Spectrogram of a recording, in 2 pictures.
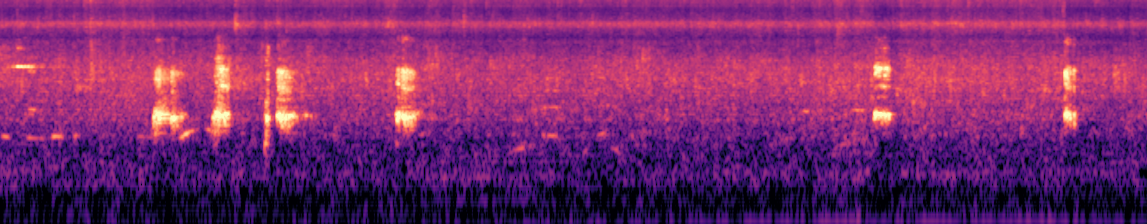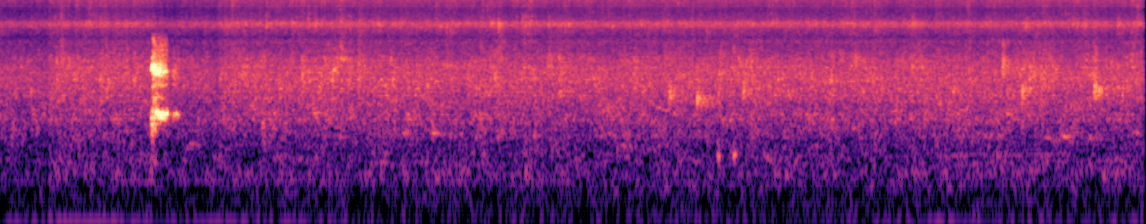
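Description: A dog barking: four short barks close together, then three single barks a couple of seconds apart, over a steady hiss.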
